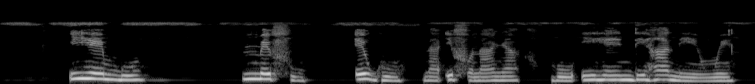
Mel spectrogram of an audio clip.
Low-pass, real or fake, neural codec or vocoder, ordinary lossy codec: 7.2 kHz; real; none; none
